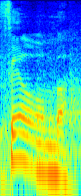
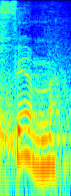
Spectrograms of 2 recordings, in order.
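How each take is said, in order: First: The L sound is clearly pronounced. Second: The L sound is left out. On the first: The speaker calls it right. "you have to say the L" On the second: The speaker calls it wrong. "If you don't say the L, it's fim"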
